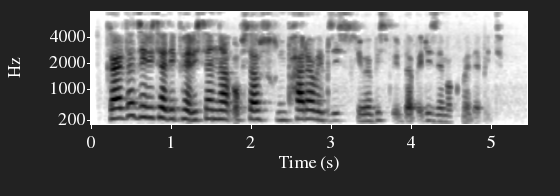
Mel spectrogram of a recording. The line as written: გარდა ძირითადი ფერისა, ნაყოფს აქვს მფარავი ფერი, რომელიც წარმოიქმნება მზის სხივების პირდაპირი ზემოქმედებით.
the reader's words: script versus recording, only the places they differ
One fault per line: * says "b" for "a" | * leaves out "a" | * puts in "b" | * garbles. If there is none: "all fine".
* leaves out "ფერი რომელიც წარმოიქმნება"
